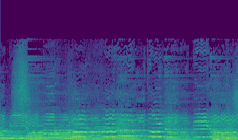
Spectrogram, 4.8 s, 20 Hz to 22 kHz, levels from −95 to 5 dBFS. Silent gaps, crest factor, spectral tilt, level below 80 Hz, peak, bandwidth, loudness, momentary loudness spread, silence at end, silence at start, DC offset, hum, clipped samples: none; 14 dB; -5.5 dB/octave; -32 dBFS; -6 dBFS; 15.5 kHz; -20 LUFS; 6 LU; 0 s; 0 s; under 0.1%; none; under 0.1%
